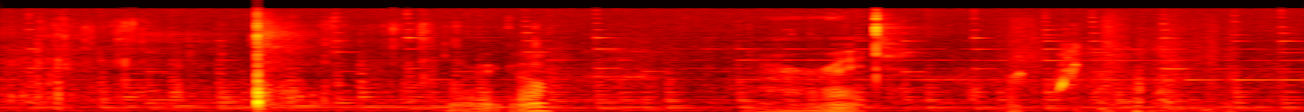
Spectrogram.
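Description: Background music under the handling of a long cardboard shipping box as its packing tape is cut with a box cutter: a single sharp click about a second in, then short rustling scrapes of cardboard and tape.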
